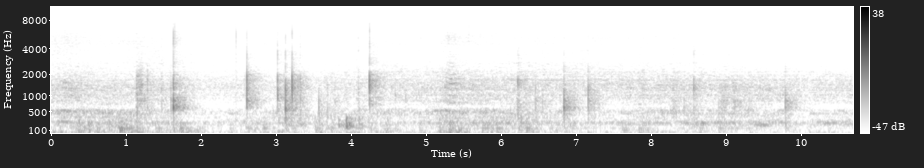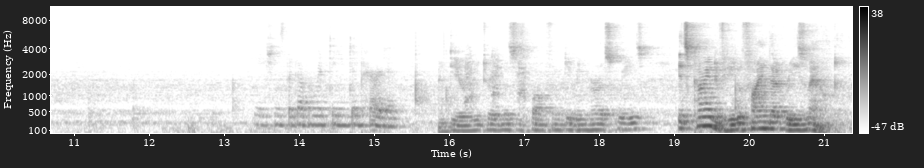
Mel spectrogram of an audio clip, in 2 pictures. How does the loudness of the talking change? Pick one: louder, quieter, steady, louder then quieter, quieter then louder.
louder.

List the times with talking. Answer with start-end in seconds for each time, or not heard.
13.4-21.3.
